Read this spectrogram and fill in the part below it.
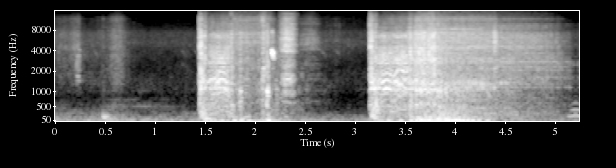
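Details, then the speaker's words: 1950 Chevrolet Styleline, parked about 7-9 years, first start attempt on priming fuel with fuel line off: after a pause a rough roaring burst runs about two seconds then dies, brief fire then stall. "what she popped off in like two seconds she didn't even get like a full Revolution and it popped super excited"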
